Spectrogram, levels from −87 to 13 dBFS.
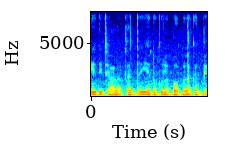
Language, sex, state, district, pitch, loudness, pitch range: Telugu, female, Andhra Pradesh, Chittoor, 185 Hz, -15 LUFS, 175-190 Hz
